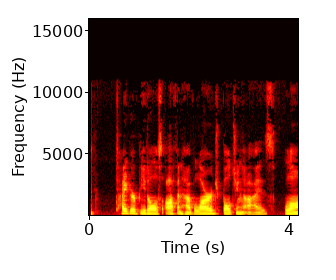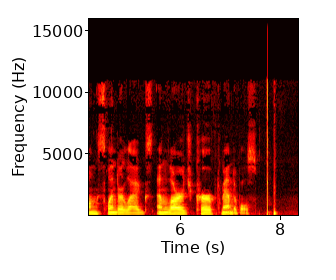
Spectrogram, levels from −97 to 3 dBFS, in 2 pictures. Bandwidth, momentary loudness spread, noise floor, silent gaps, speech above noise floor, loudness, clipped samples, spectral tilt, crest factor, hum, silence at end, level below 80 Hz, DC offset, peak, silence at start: 11.5 kHz; 12 LU; -50 dBFS; none; 30 dB; -21 LUFS; under 0.1%; -6.5 dB/octave; 20 dB; none; 0.45 s; -56 dBFS; under 0.1%; 0 dBFS; 0.05 s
